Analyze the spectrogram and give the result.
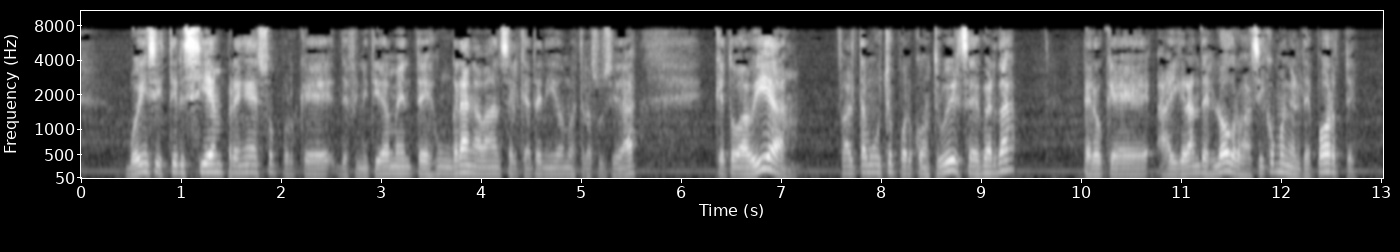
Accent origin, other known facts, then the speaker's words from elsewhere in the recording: Venezuela; Nos afecta como venezolano el que en nuestro país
